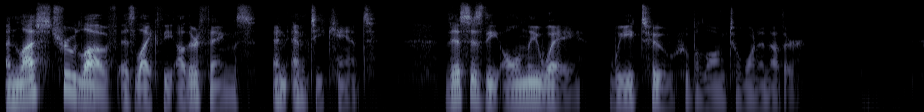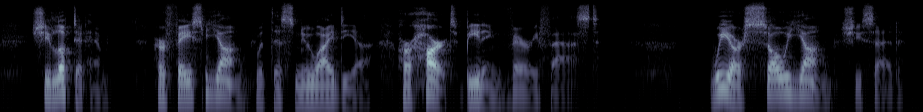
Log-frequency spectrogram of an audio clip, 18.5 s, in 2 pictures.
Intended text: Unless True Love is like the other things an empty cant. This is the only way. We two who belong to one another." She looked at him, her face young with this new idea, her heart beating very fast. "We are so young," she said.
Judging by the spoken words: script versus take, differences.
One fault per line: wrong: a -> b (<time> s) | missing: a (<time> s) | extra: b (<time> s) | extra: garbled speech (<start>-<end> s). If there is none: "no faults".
no faults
